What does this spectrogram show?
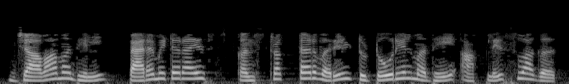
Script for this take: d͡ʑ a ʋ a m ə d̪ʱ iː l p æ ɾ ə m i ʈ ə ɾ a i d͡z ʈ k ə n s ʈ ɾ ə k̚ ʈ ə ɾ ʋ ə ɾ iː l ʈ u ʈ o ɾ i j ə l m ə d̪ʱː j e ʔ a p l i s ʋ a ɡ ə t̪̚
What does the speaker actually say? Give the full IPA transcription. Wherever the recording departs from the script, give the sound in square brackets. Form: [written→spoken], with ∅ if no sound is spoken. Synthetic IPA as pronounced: d͡ʑ a ʋ a m ə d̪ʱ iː l p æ ɾ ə m i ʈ ə ɾ a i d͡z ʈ k ə n s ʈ ɾ ə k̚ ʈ ə ɾ ʋ ə ɾ iː l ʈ u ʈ o ɾ i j ə l m ə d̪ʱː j e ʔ a p l [i→e] s ʋ a ɡ ə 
